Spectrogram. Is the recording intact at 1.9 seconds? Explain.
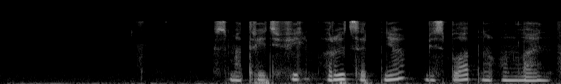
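Yes, the speech at 1.9 seconds plays through intact, with no audible fault at that moment.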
